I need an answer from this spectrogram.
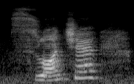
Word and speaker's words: sláinte: crack means any news the next one is cilantra and it's the irish cheers it's what people say when they are toasting with drinks it's pronounced slon che slancha and it translates to health so if someone's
